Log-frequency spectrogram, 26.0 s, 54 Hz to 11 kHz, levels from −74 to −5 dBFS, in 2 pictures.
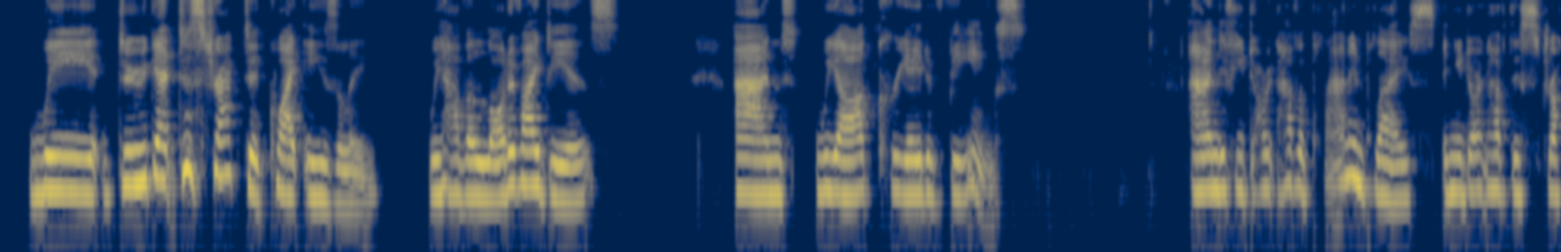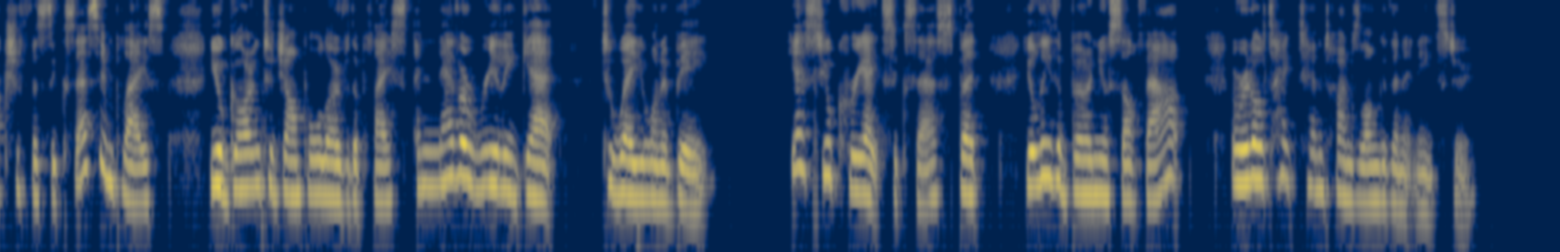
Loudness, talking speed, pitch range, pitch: -25 LUFS, 170 wpm, 175-225 Hz, 195 Hz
